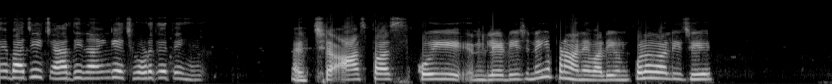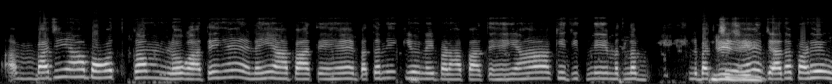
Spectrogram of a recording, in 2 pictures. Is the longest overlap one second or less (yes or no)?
yes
